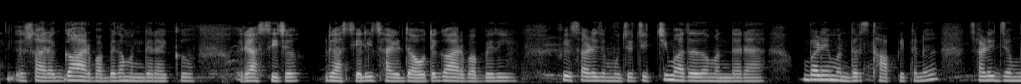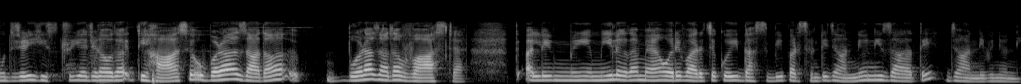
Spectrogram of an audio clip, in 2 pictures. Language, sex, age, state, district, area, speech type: Dogri, female, 30-45, Jammu and Kashmir, Jammu, urban, spontaneous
